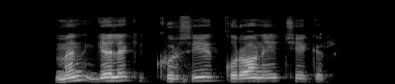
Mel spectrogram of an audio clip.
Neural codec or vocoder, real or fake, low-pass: autoencoder, 48 kHz, 128 numbers a frame, DAC-VAE, trained on Japanese speech; fake; 9.9 kHz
